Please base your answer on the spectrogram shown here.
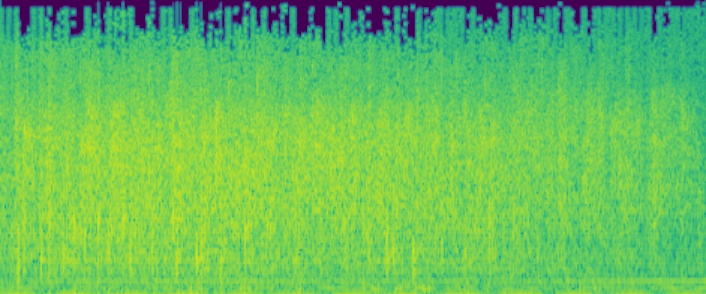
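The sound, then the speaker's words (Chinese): A church audience clapping hands before a baptism, a loud, dense and continuous burst of applause from many people, holding steady and fading slightly toward the end. “咱大家拍手来接纳因。”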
